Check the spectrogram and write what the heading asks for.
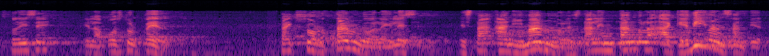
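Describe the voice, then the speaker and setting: High-voiced preaching pastor in an echoey hall. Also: male voice, lively intonation, a bit bright, a little hiss or hum. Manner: preaching with rising exclamations and rhetorical questions; reads scripture aloud slowly and emphatically. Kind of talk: sermon. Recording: echoey hall, distant mic, muffled sound.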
